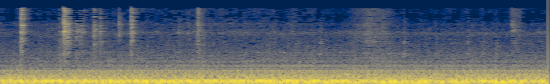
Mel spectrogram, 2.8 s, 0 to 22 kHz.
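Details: 1999 Lincoln Town Car 4.6 2-valve turbo, breaking up above 20 psi boost, fuel pump in high mode: deep, uneven idle rumble with a wandering, stumbling beat; rough idle, cause not confirmed.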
